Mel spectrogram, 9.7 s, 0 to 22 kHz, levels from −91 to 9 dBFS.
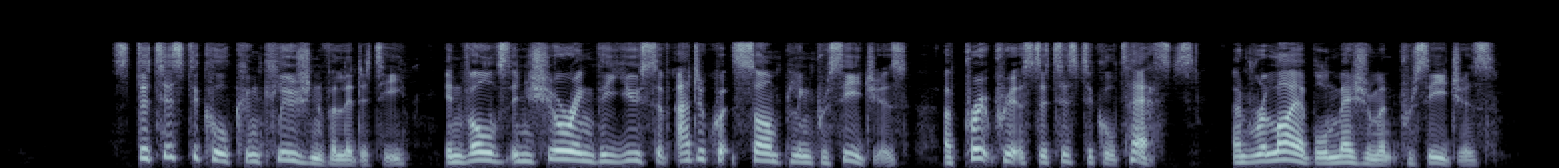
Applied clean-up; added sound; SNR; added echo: none; none; none; none.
